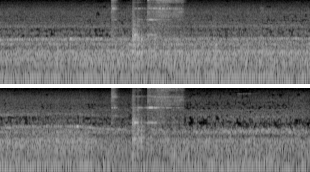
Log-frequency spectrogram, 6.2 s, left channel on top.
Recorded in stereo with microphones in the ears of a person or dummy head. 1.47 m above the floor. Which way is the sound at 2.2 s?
10° left (ahead or behind).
